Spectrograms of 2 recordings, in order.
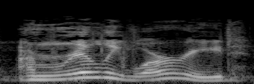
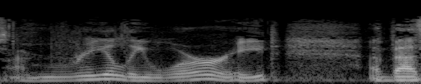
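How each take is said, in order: First: Said in the usual way. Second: Hushed and fretful, dragging the words; nervous bride to mom. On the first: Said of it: "see what I mean?". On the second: Retold or imitated. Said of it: "She said".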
